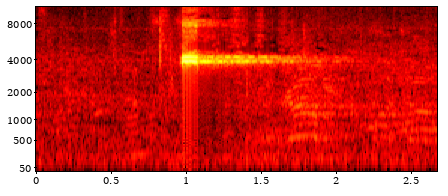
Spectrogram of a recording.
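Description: A referee blows a sharp whistle in a large echoing arena.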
